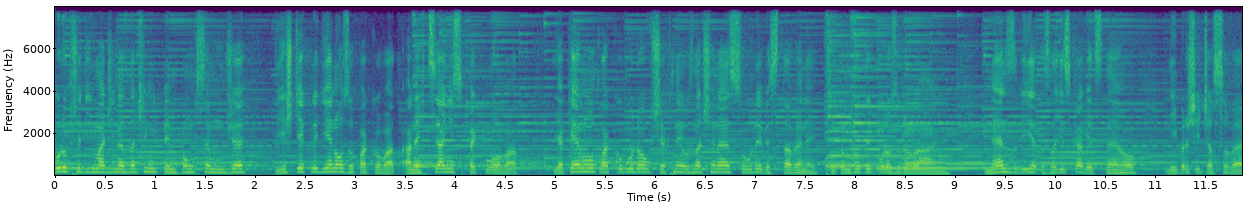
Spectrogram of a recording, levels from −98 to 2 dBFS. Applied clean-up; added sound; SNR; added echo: none; Harp; 6 dB; none.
